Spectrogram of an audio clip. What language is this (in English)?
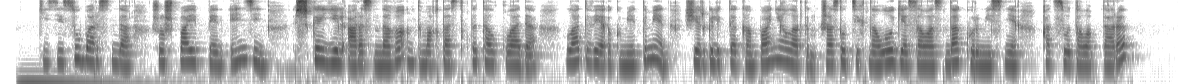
Kazakh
